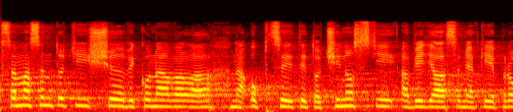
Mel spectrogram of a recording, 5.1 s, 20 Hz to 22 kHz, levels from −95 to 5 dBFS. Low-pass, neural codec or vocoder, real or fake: 9.9 kHz; none; real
